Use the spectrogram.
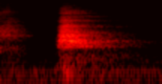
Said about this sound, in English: Let me take a breath.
